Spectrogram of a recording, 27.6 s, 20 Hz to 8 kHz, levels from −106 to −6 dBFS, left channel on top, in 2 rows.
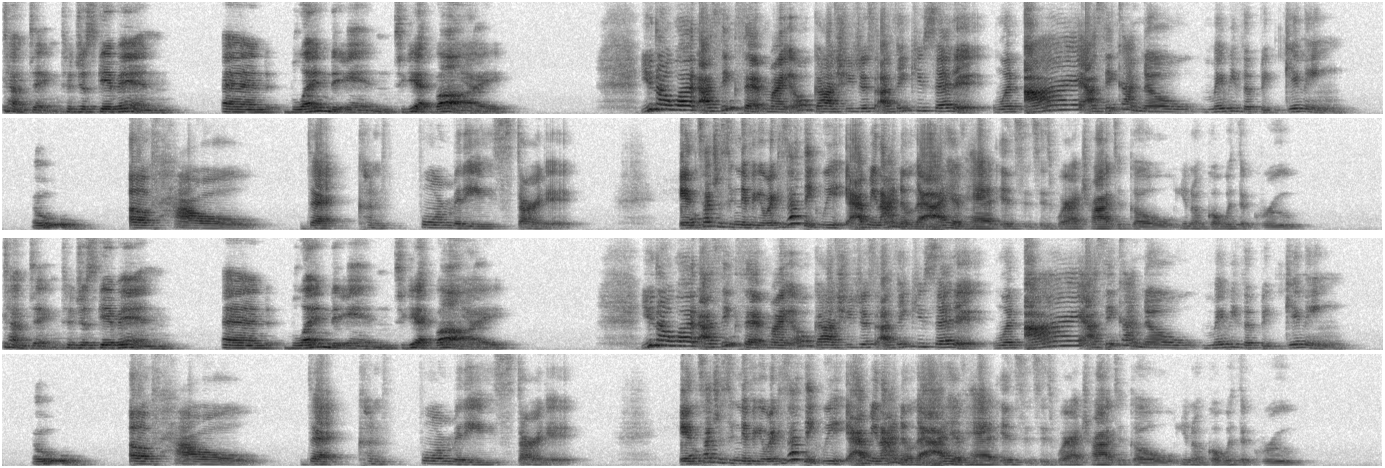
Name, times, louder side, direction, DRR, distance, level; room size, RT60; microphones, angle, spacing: voice 1, 0.0-1.6 2.2-5.0 14.1-14.6 20.7-20.8, left 1 dB, 15° left, -3 dB, 0.4 m, -23 dB
voice 2, 6.0-13.4 15.1-16.3 16.9-17.1 17.4-17.6 18.0-19.4 20.6-26.7, left 2 dB, 45° left, 1 dB, 0.7 m, -25 dB
2.4 x 2.1 x 2.5 m, 0.37 s
head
